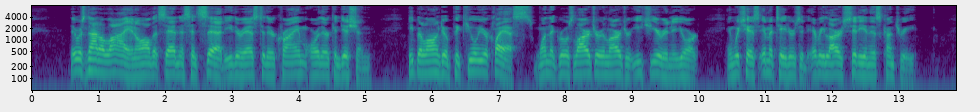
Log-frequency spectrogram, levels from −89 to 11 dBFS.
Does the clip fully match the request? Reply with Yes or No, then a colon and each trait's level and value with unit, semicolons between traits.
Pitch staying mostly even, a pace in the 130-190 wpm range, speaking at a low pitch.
No: narrow, 2.2 semitones; fast, 205 wpm; low, 130 Hz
